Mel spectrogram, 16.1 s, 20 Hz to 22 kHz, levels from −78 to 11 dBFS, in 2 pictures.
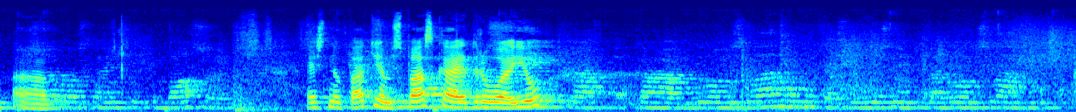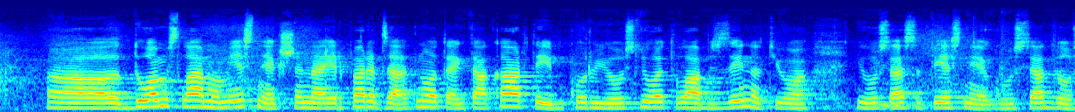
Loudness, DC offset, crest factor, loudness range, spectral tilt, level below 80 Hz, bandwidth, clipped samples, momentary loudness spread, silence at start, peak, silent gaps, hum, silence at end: -19 LUFS; 0.2%; 20 dB; 15 LU; -4.5 dB/octave; -62 dBFS; 17 kHz; under 0.1%; 20 LU; 0 s; 0 dBFS; none; none; 0 s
